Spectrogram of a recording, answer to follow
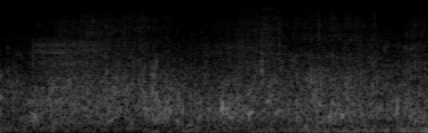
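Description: Water sloshing and splashing around two people's wellington boots as they wade steadily through shin-deep lake water.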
